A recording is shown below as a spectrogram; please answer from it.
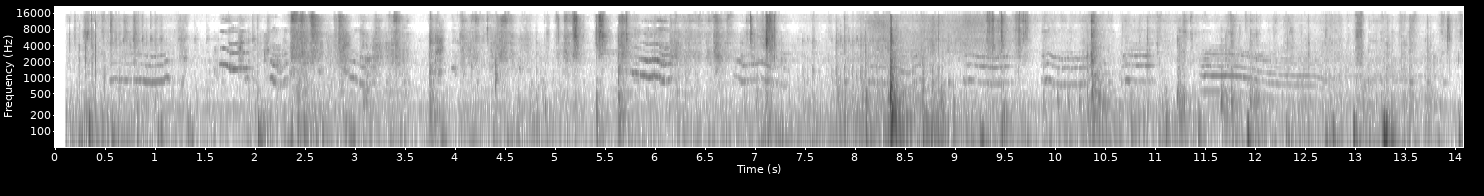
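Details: Shih Tzu giving thin, high whines with bending and falling pitch, scattered at irregular intervals and sometimes in quick pairs, over a steady low indoor hum with a few clicks and one sharp knock.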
